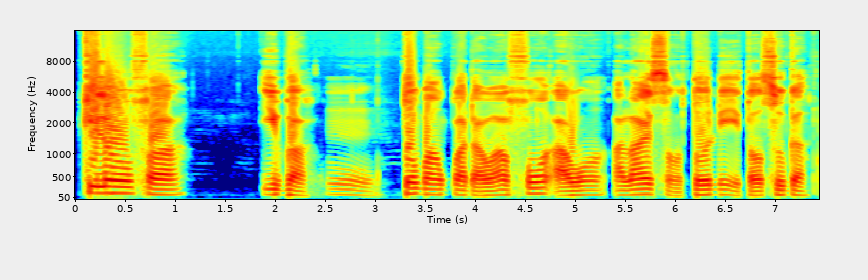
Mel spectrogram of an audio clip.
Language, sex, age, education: Yoruba, male, 15-29, tertiary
